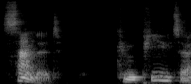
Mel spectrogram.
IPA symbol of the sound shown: ə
